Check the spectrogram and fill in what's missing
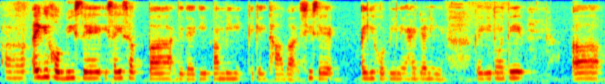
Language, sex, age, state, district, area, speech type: Manipuri, female, 18-30, Manipur, Imphal West, urban, spontaneous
